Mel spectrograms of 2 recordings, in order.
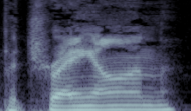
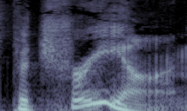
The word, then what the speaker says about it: Patreon: whole bottle good luck apparently I have been saying Patron yeah it's patreon patreon like patrons I guess well that's what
